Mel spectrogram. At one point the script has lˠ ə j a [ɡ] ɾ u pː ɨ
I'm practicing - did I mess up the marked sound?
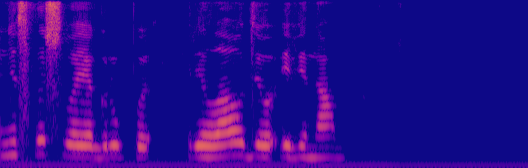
no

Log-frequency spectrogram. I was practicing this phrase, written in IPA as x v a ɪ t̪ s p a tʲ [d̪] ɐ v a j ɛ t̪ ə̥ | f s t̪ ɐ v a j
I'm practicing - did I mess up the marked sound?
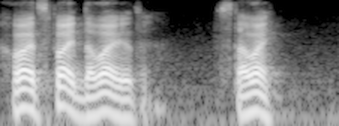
no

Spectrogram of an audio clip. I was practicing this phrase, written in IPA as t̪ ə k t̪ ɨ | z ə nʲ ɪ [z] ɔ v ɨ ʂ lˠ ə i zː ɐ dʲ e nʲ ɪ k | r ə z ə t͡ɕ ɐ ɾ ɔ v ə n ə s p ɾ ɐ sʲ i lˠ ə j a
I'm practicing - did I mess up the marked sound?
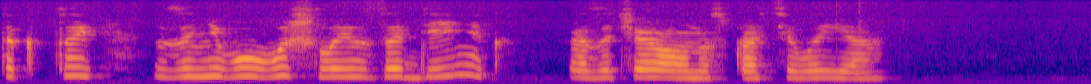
yes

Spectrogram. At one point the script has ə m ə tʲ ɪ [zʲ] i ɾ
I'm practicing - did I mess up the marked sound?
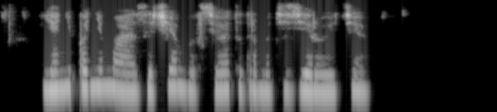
no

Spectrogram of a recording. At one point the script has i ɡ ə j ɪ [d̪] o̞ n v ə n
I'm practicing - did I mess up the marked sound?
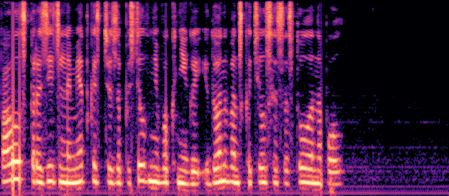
no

